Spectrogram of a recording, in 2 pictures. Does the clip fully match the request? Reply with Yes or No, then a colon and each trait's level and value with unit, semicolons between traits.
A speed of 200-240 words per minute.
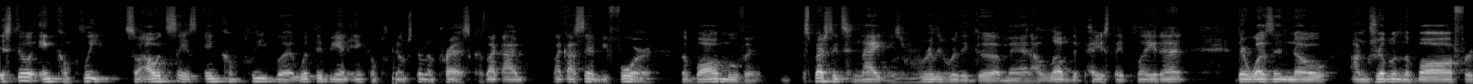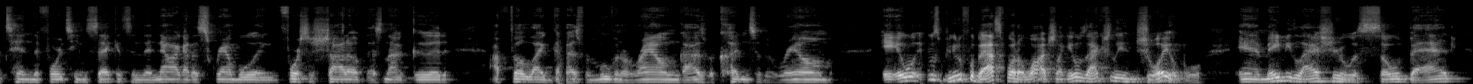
Yes: fast, 205 wpm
